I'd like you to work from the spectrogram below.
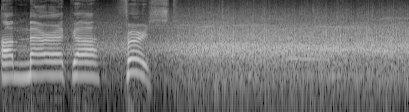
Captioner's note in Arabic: الجمهور يهتف ويصفق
